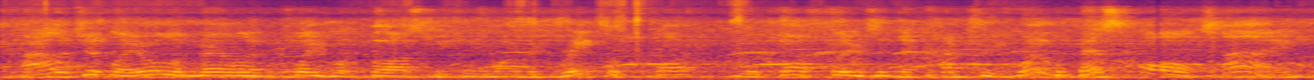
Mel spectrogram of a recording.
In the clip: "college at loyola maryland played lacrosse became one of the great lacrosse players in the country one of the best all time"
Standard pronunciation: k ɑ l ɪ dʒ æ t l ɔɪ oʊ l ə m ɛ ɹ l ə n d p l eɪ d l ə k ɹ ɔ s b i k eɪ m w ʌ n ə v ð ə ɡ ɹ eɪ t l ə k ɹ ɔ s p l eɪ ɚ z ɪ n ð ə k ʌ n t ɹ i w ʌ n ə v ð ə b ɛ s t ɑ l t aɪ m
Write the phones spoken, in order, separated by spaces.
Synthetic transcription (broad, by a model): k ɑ l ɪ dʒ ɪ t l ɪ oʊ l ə m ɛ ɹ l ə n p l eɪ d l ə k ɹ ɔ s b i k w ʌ ə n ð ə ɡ ɹ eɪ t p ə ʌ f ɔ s p l eɪ ɚ z ɪ n ð ə k ʌ n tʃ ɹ i w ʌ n ə v ð ə b ɛ s t ɑ l t aɪ m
